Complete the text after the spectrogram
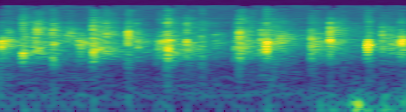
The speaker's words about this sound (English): Can you give the Lord a clap of him?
